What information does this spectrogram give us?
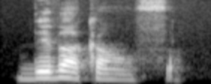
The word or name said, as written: des vacances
